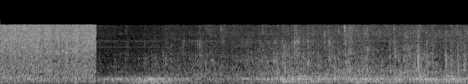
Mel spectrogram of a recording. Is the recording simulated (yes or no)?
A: no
